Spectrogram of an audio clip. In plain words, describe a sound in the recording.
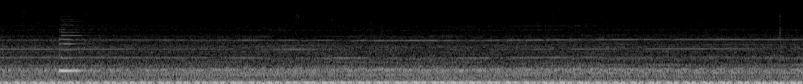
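A diesel locomotive idles with a deep, steady rumble close by.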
